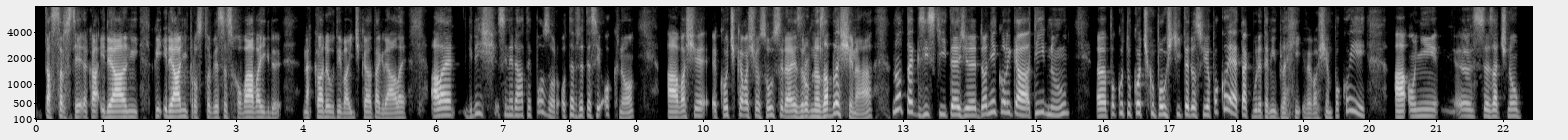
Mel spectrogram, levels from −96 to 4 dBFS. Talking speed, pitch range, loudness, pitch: 155 wpm, 150-210 Hz, -24 LUFS, 170 Hz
